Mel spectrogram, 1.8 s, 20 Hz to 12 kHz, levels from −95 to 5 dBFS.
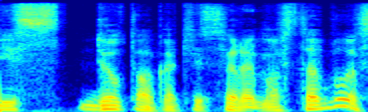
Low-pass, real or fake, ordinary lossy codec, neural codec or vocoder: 10.8 kHz; fake; AAC, 48 kbps; codec, 44.1 kHz, 2.6 kbps, DAC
